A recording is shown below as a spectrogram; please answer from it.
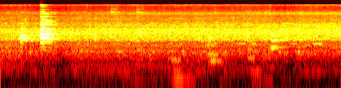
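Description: Onion and tomato fry quietly in a pan, a low, even sizzle with a couple of soft stirring scrapes near the start.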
